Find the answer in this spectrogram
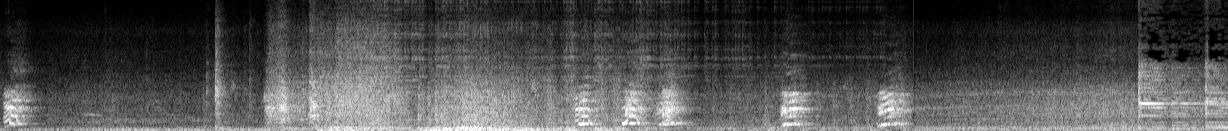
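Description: Honda motorcycle engine starting about two seconds in and running, its level swelling and easing. A dog barks five times in the middle, and guitar music comes in near the end.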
